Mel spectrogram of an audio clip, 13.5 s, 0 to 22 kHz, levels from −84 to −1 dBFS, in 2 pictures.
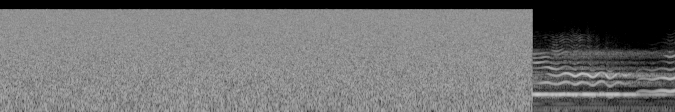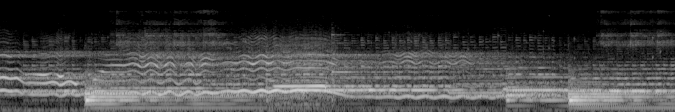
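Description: Samples built from the wrong bytes run from the start to 5.32 s: the reader assembles each sample from its bytes incorrectly, whether off by one byte, with the byte order swapped, or with the wrong alignment assumed, so the rapidly changing low-order bits end up as the most significant part of every value. The result is loud, harsh broadband noise, close to white on loud passages.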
